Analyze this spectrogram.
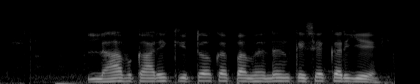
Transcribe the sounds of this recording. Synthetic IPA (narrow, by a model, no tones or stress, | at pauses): laːbʱkaːɾikjɪt̪õkepɐ̃bʱə̃nd̪ʱənkəsekɐɾijeː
